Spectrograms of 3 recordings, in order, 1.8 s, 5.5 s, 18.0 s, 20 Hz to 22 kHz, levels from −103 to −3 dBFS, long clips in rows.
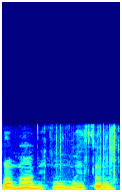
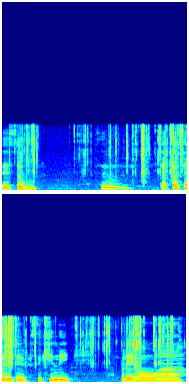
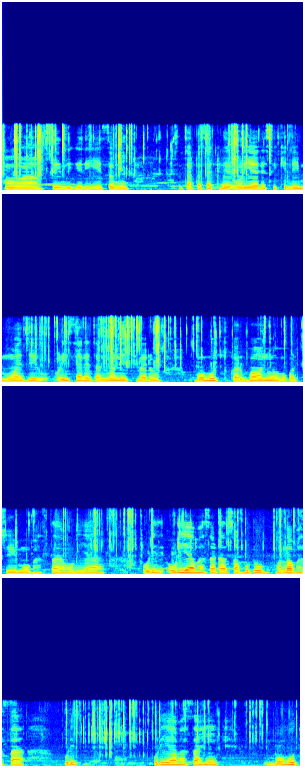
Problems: constant background noise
